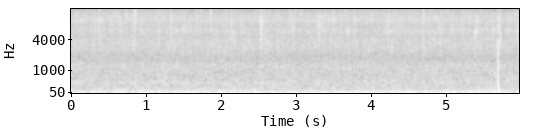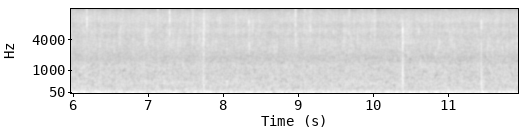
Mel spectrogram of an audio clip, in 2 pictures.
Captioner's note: fire crackling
